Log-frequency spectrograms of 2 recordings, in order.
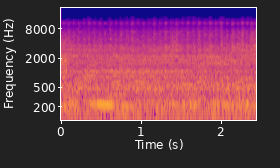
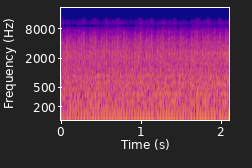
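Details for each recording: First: LeRoi four-cylinder gas engine of a Bantam T35 crane on a 1945 GMC 6x6, sat 8+ years, just started after choking and fuel trouble: a loud, dense, unbroken roar at wide-open throttle, too fast. Oil pressure came up. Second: 1945 GMC CCKW353 6x6 carrying a Bantam T35 crane, LeRoi four-cylinder gas engine, restarted after 8+ years sitting: low, steady, even chugging with no knocks. It runs smooth, with good oil pressure despite a little blow-by.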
